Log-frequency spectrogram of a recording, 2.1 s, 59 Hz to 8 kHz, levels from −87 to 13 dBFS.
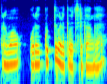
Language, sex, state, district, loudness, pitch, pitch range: Tamil, female, Tamil Nadu, Kanyakumari, -16 LUFS, 190 Hz, 175-205 Hz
